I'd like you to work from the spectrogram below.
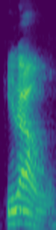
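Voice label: "hirau", Malay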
